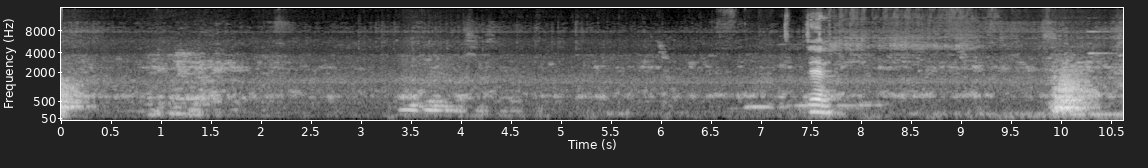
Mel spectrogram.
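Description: Men talk nearby in a room.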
